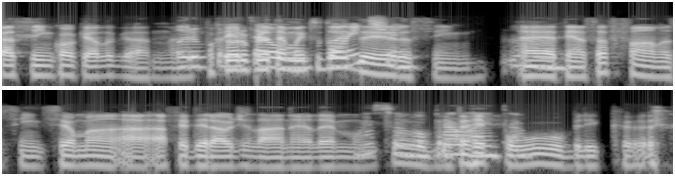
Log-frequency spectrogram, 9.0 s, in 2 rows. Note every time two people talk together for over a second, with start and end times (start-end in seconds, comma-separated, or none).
1.2-2.6, 6.8-8.0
